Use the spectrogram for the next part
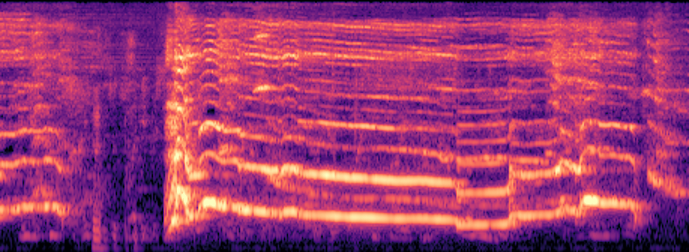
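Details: A singing Lurcher gives one sustained, steady howl after a short quiet start, holding a level tone with slight wavers before stepping up in pitch near the end.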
